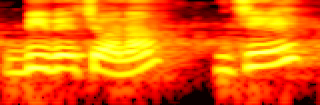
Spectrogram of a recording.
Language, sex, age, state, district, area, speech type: Bengali, female, 60+, West Bengal, Paschim Bardhaman, rural, spontaneous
